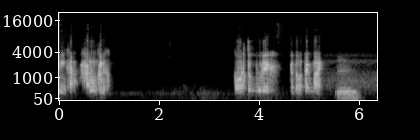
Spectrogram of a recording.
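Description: A man speaks close by in a quiet, subdued voice, with pauses.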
